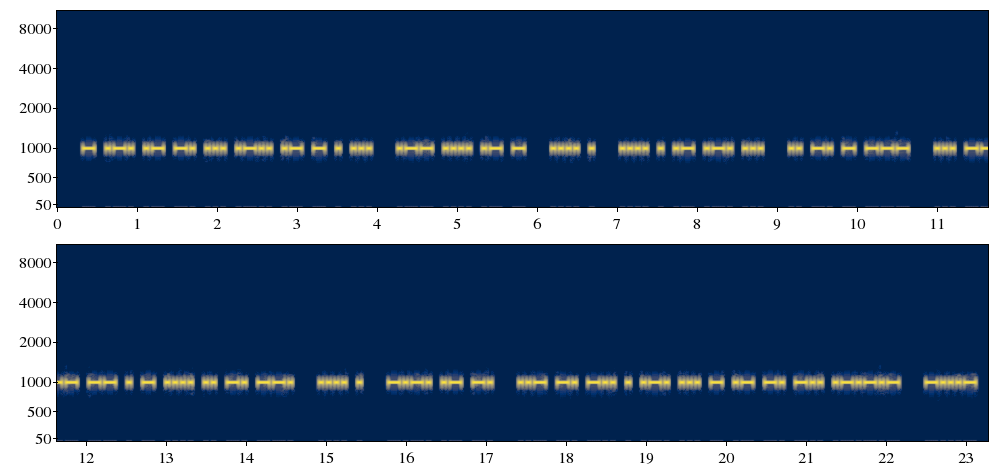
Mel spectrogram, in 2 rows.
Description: Morse code, heard as a keyed tone, about 25 wpm, 1000 Hz. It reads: TRANSLATES WHAT HE HEARS INTO SOMETHING HE CAN UNDERSTAND. <BT>
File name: 25wpm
